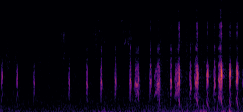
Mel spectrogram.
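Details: Chukar partridge calling: a rhythmic series of short clucking notes that starts faint and sparse, then grows louder and faster into a dense chattering run.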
